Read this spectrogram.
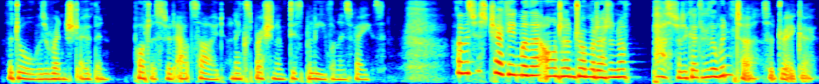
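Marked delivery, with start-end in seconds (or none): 4.6-7.6 higher, airily casual excuse; breezy cover-up. A narrator's reading. Draco, caught hiding in the pantry, breezily excuses himself. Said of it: "breezing past him".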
